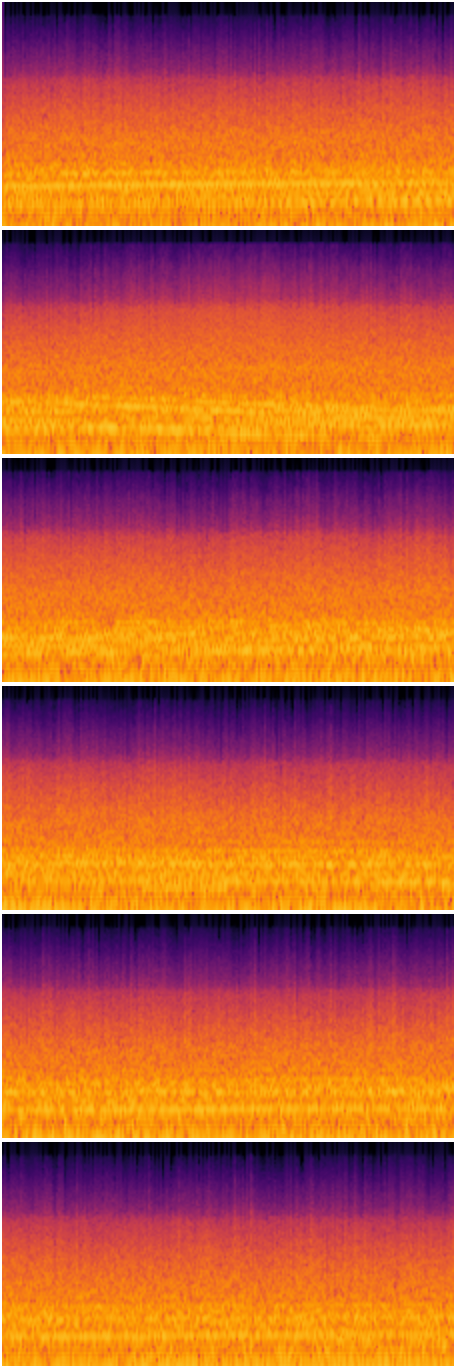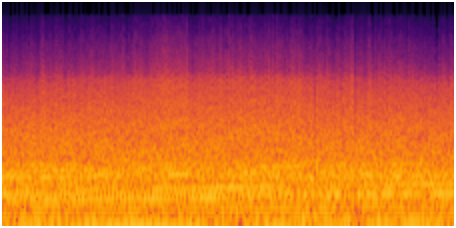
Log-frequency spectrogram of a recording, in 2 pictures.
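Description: Mini GP pocket bike's small engine running under way at steady throttle, loud and close, its pitch dipping and rising about six to eight seconds in.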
